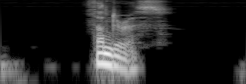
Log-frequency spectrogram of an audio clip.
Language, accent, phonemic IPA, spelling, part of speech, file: English, Australia, /ˈθan.də.ɹəs/, thunderous, adjective, En-au-thunderous.ogg
- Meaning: Very loud; that sounds like thunder; thundersome. Also in metaphorical expressions, signifying fury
